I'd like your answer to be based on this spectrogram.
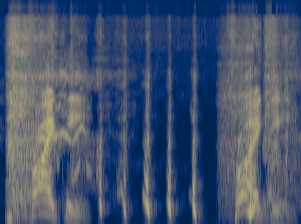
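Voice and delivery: hammed-up Aussie exclamation; amateur Australian impersonation, testing the accent; bad Australian accent. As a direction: try out a shaky-grasp Australian accent. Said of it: "trying to go for an Australian accent".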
